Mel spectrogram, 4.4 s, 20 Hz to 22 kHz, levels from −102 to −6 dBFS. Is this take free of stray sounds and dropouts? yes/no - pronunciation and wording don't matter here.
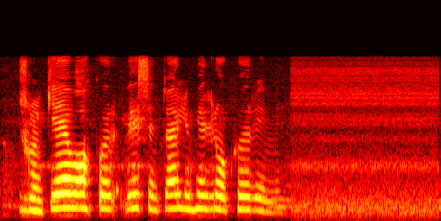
yes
